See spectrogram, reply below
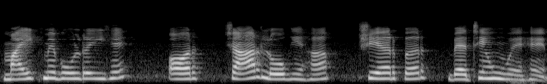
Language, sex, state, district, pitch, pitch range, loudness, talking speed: Hindi, male, Madhya Pradesh, Dhar, 270 Hz, 240-290 Hz, -17 LUFS, 155 wpm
